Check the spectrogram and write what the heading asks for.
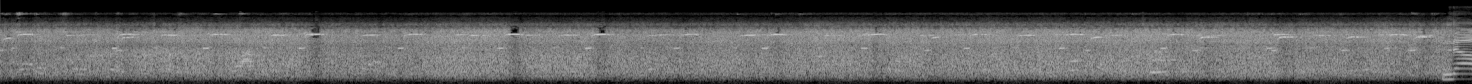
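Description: Ocean waves making a steady, loud wash of surf. Through it come short high chirps repeating about every half second.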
